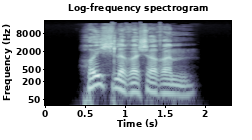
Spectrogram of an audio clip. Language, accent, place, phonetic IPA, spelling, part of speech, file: German, Germany, Berlin, [ˈhɔɪ̯çləʁɪʃəʁəm], heuchlerischerem, adjective, De-heuchlerischerem.ogg
- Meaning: strong dative masculine/neuter singular comparative degree of heuchlerisch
